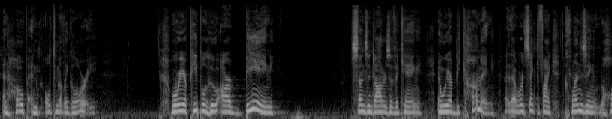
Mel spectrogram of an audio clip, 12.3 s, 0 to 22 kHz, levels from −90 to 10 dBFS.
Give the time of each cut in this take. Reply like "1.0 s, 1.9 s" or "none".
none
